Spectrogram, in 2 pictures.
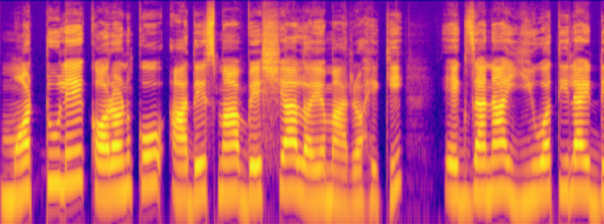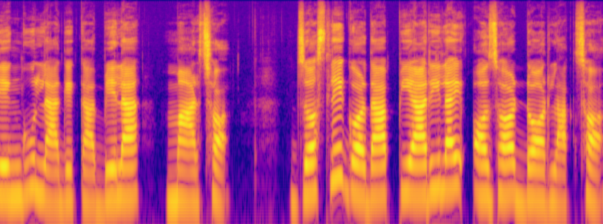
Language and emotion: Nepali, neutral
